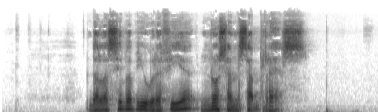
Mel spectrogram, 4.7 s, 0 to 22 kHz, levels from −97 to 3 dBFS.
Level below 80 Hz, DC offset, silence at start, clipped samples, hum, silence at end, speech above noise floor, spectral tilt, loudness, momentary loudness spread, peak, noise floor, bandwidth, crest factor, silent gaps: -40 dBFS; under 0.1%; 1.1 s; under 0.1%; none; 0.95 s; 49 dB; -3.5 dB/octave; -16 LUFS; 6 LU; -2 dBFS; -65 dBFS; 14.5 kHz; 18 dB; none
